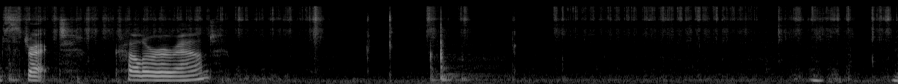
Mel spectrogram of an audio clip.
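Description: Aluminium foil crinkles and rustles as hands press and fold it.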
